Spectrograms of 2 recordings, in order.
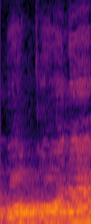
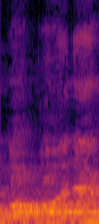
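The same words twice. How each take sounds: No difference in how they are said.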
